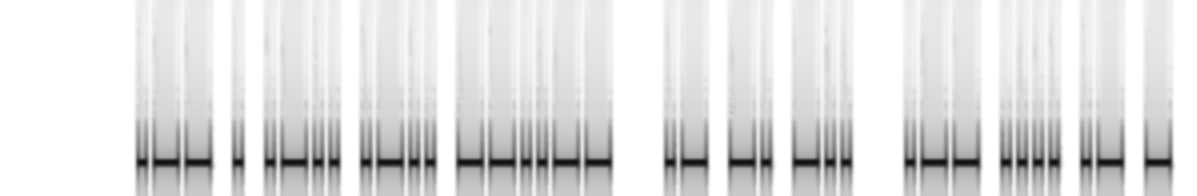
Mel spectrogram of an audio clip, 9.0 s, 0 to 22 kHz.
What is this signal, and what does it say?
Morse code, heard as a keyed tone, about 20 wpm, 700 Hz. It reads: WELL, AND WHAT
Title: Sentences from Top 200 Words 20wpm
